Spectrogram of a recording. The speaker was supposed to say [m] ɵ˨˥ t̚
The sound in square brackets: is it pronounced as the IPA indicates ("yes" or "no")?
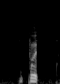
no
